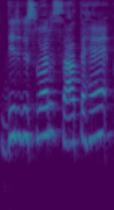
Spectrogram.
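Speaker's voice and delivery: normal talking voice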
